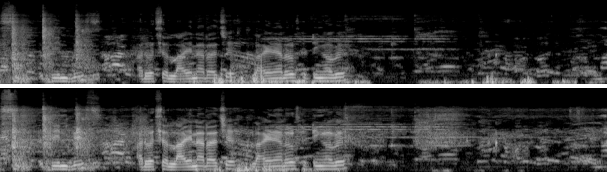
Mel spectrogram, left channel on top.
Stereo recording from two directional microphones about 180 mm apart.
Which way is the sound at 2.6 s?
30° left (ahead or behind).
